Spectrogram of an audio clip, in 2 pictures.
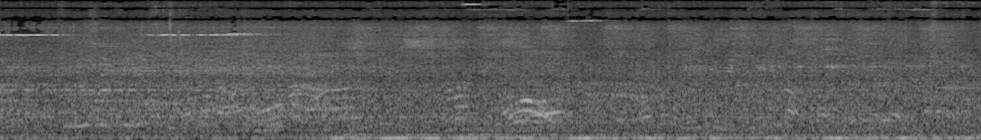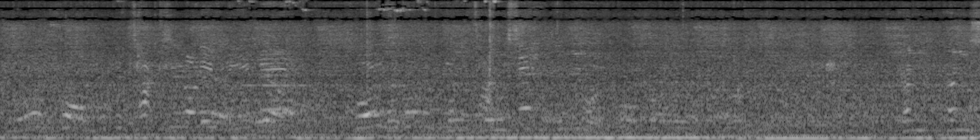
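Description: A vehicle engine idles close by with a low rumble.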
